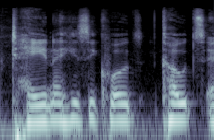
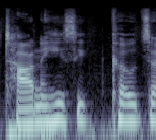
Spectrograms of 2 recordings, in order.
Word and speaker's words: Ta-Nehisi Coates: I think I always say Ta-Nehisi Coates, and it's Ta-Nehisi Coates, I believe.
